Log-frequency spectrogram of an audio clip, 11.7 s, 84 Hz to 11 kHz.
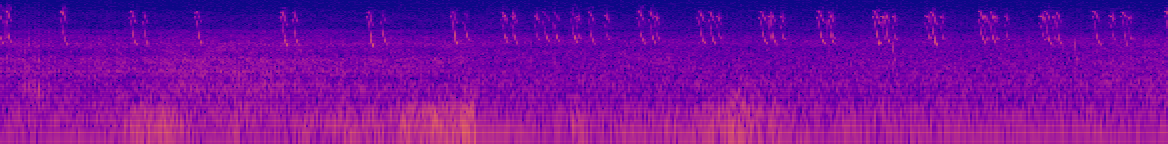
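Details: Tawny-crowned honeyeater, Victoria, Australia, September 2017, producing steady high, sharp downslurred notes in pairs and triplets for about ten seconds, over a low background hum with occasional low rumbles.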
